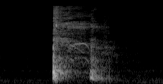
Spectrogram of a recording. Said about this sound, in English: Boy, I'm having a coughing spell this morning.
